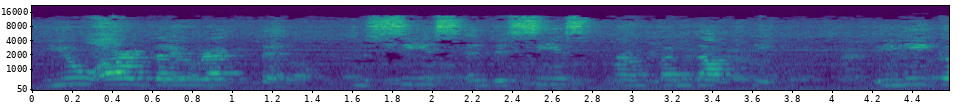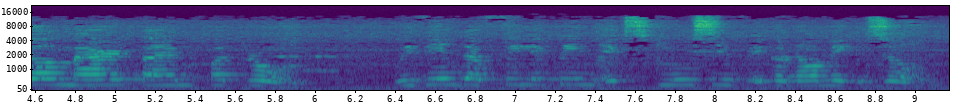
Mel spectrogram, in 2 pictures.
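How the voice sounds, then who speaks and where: A woman's voice: sits high, normal speed, music in the background. A woman coast guard radio operator giving a firm, formal warning over a marine radio transmission. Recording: distant echoey marine radio.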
